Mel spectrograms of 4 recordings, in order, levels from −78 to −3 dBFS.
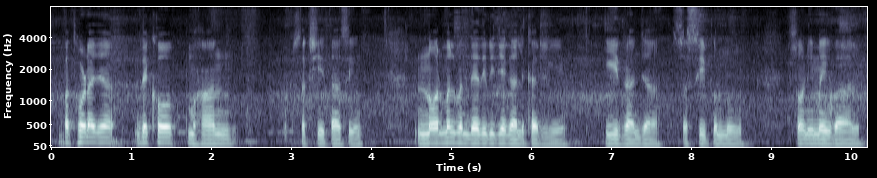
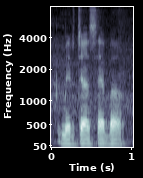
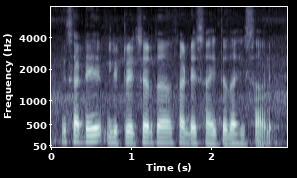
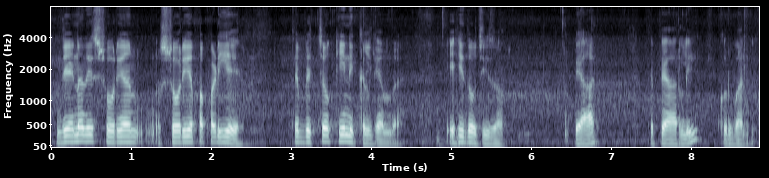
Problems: background sounds at intervals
